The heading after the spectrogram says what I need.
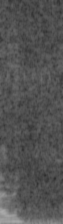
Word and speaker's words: Erwin: É sua posição, Ervin? Zagueiro. Eu tô pronunciando o seu nome correto? Corretíssimo.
